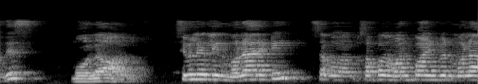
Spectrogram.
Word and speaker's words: molal: It is 1.1 molal. How do you pronounce this? Molal. Similarly, in molarity, suppose 1.1 molar, okay, molar we are pronouncing. This is molal.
